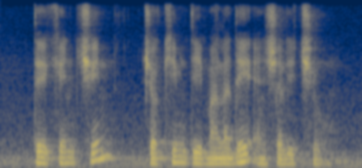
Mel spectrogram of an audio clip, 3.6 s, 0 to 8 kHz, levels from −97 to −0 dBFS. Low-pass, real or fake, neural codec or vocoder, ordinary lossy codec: 7.2 kHz; real; none; none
